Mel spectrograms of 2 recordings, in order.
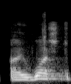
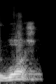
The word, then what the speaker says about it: washed: And I washed my car. I washed, not wash it.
